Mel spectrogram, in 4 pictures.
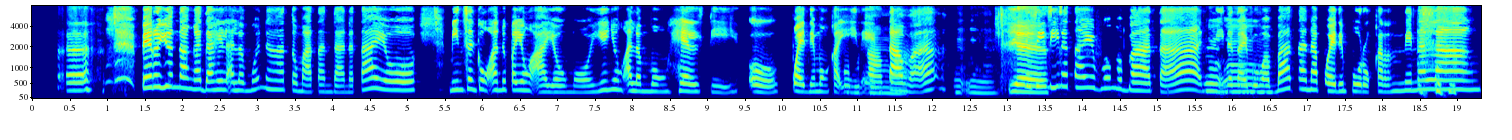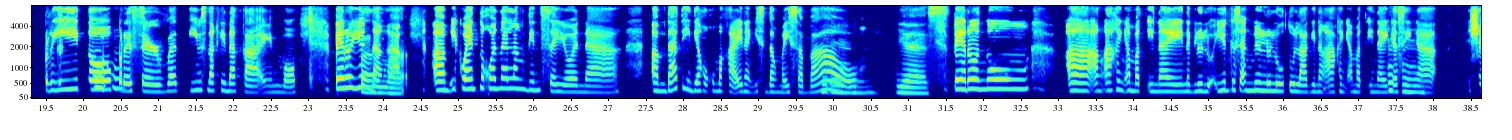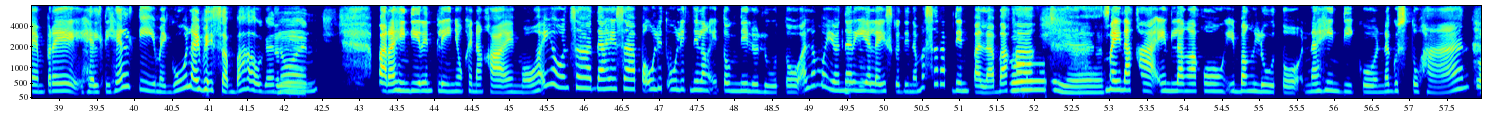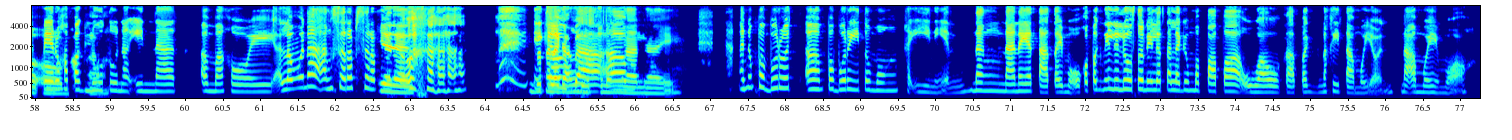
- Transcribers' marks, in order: tapping; chuckle; other background noise; laugh
- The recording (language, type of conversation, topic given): Filipino, unstructured, Ano ang pinakakakaibang lasa na naranasan mo sa pagkain?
